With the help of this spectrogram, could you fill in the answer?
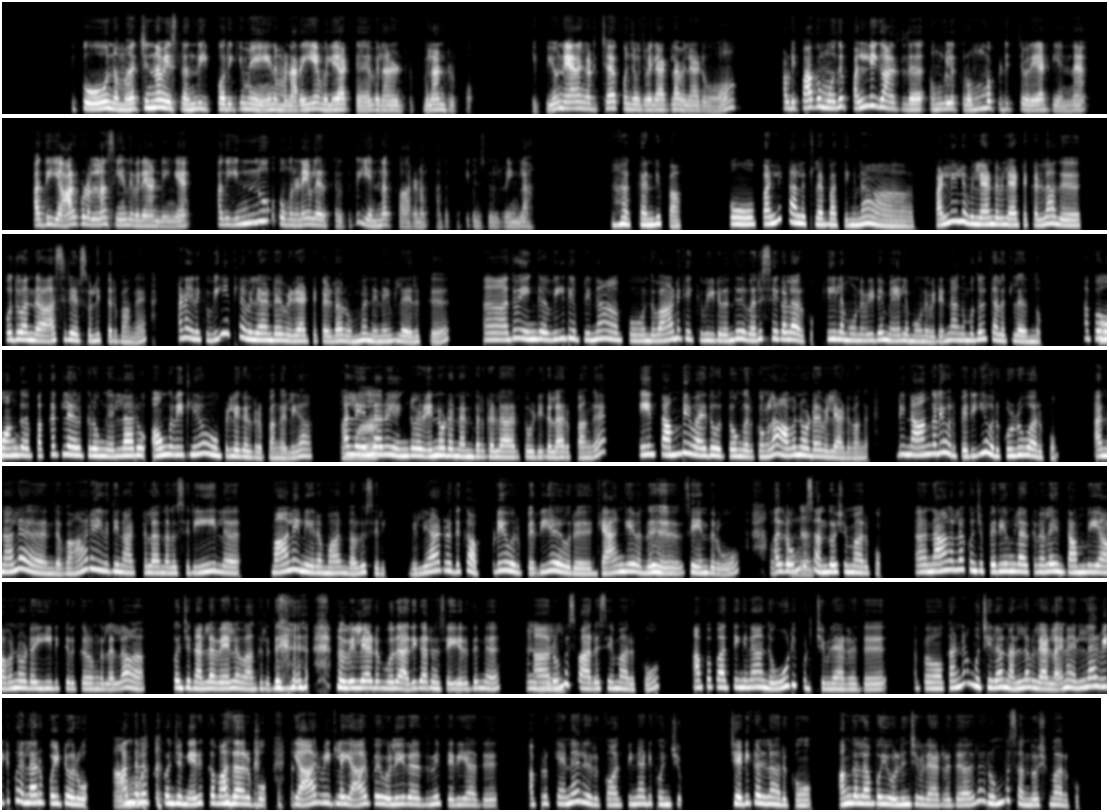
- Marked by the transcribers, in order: other background noise; other noise; tapping; in English: "கேங்கே"; laughing while speaking: "வந்து"; laughing while speaking: "விளையாடும்போது அதிகாரம் செய்றதுன்னு"; laughing while speaking: "நெருக்கமா தான்"; laugh; joyful: "அதெல்லாம் ரொம்ப சந்தோஷமா இருக்கும்"
- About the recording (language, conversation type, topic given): Tamil, podcast, பள்ளிக் காலத்தில் உங்களுக்கு பிடித்த விளையாட்டு என்ன?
